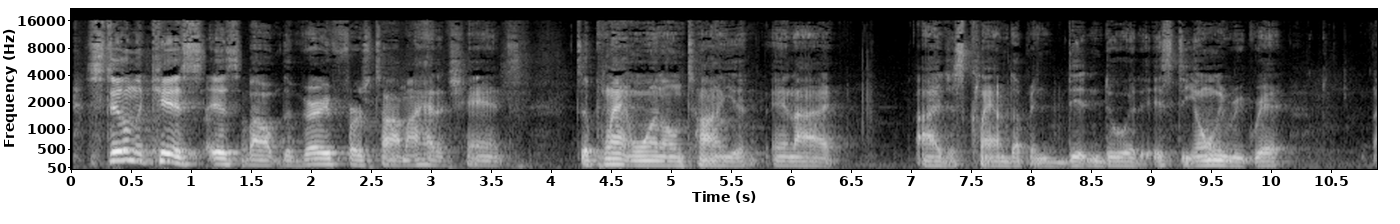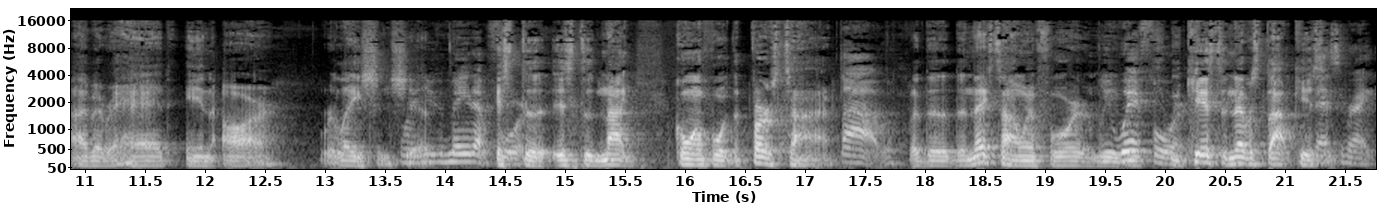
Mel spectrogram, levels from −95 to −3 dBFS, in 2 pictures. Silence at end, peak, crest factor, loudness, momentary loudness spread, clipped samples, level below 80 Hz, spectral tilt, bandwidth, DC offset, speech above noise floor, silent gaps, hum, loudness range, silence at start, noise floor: 0.05 s; -4 dBFS; 18 dB; -22 LUFS; 12 LU; under 0.1%; -58 dBFS; -5 dB/octave; 16.5 kHz; under 0.1%; 34 dB; none; none; 7 LU; 0 s; -56 dBFS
